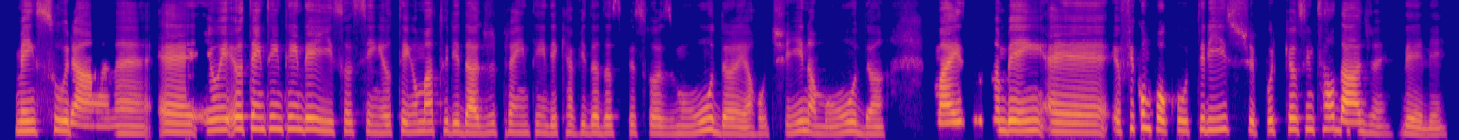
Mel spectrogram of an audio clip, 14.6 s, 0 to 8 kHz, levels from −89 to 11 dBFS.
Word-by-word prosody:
Mensurar, 210 -4 +2 0.2
né. 165 -1 -4
É, 190 -2 +2 0.2
eu 225 +2 +2
e 235 - +3
eu 255 0 +6
tento 255 -1 +1
entender 245 -3 +2
isso, 205 0 -5
assim. 200 -2 -7
Eu 180 0 -2
tenho 195 +1 -4
maturidade 195 -3 0
pra 195 0 -5
entender 180 -1 -7
que 180 - -21
a 180 - -4
vida 175 +1 -2
das 170 +1 -4
pessoas 165 -3 -6
muda 165 0 -1
e 145 - -1
a 150 - -1
rotina 175 +6 -4
muda, 160 0 -3 0.5
mas 200 +1 +6
eu 435 - -7
também, 220 0 +3
eh, 190 -2 +1
eu - - -2
fico 270 +5 +1
um 275 - +5
pouco 220 -3 +3
triste, 235 -2 -3
porque 225 +2 -1
eu 240 - +4
sinto 245 -1 -4
saudade 200 -10 +3
dele. 140 -4 -4
195 Hz, 160 wpm, -23 LUFS, 170-220 Hz, 0.5 s, eu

